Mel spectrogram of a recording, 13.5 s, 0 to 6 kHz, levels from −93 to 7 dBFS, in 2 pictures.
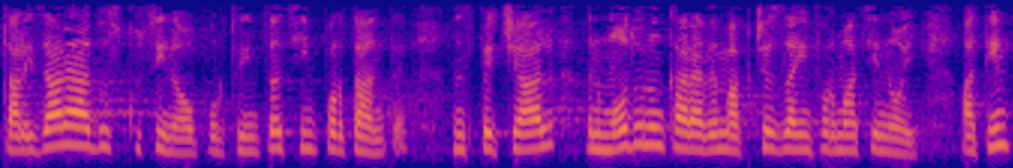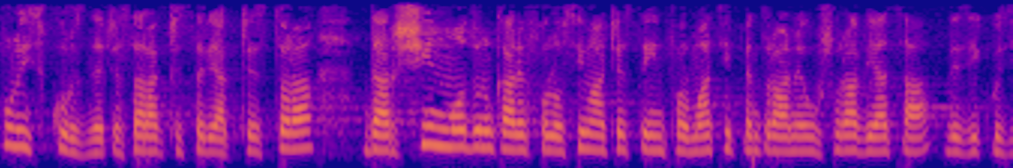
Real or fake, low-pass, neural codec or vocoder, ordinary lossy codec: real; 5.4 kHz; none; none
